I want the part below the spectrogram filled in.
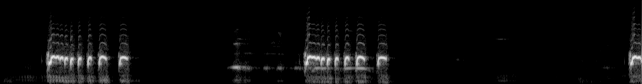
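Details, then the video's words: Zebra doves of local and Bangkok types answering one another: loud bursts of six or seven fast, rolling coo notes about every two and a half seconds, with a faint string of low soft coos between. "Perkutut Lokal & Bangkok Bunyi Saling Bersahutan"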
